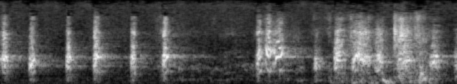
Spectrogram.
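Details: Chicken clucks, spaced sharp notes at first, then denser, noisier overlapping clucking toward the end.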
